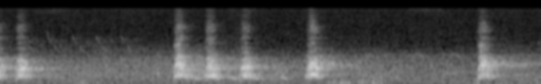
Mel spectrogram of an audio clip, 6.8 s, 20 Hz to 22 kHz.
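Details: Backyard dog in Raleigh, North Carolina, barking through a fence at the neighbouring dog on February 15, 2012, part of barking that ran from morning into afternoon; six sharp barks come singly and in a quick run of three, with faint bird chirps.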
